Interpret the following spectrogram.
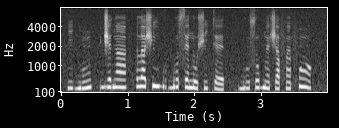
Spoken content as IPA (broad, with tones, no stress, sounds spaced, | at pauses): i˨ ɡ͡b ũ˨˦ | d͡ʒ ɛ˧ ɡ ã˧ | l a˦ ʃ ĩ˦ ɡ͡b o˧ ɡ͡b o˦ s ɛ˧ n o˨ ʃ i˧ k ɛ˨ | b u˨ s o˧ b ɛ̃˨ ʃ a˨ f ã˨˦ f ɔ̃˦˨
